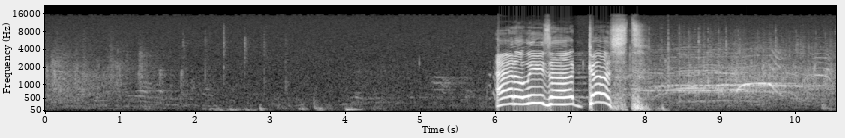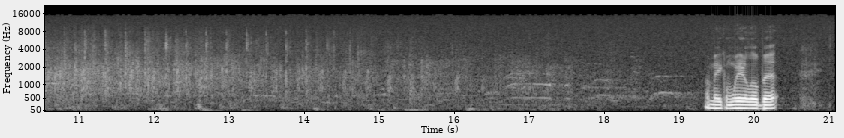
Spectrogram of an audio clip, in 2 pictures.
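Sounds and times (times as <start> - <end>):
audience clapping: 0.0 - 3.3, 7.4 - 17.6
voices cheering: 6.0 - 11.7, 16.4 - 19.2.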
